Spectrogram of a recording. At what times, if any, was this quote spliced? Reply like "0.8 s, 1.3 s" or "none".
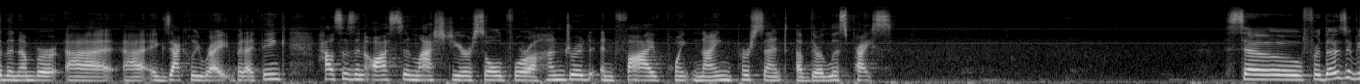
none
